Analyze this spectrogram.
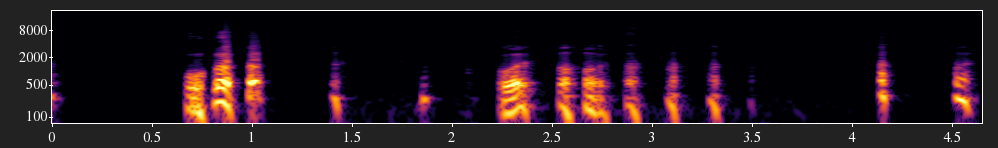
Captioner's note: Ketawa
